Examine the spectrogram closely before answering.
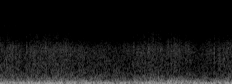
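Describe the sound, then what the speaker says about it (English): Armada Quaker artillery in the strategy game Beyond All Reason firing off into the distance: a dense, continuous rumble of heavy booms and blasts with no voices. "Mauser, the Armada Quaker, firing off into the distance."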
